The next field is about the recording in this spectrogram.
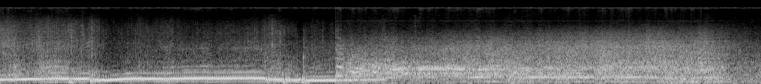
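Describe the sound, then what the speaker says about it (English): An Audi Quattro rally car racing, its engine note loud and close, pitch rising and falling through gear changes, then giving way to a broader roar and hiss as it passes. "And just over his shoulder was the big Quattro of Mikola, which just raced up the field."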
